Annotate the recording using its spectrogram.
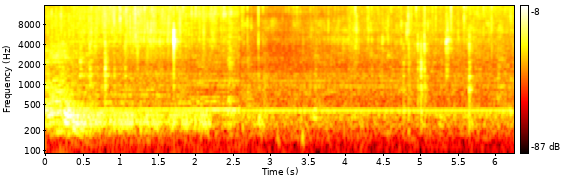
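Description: Prawn cutlets shallow-frying in hot oil in a pan: a faint, even sizzle with scattered small crackles, growing quieter after the first couple of seconds.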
